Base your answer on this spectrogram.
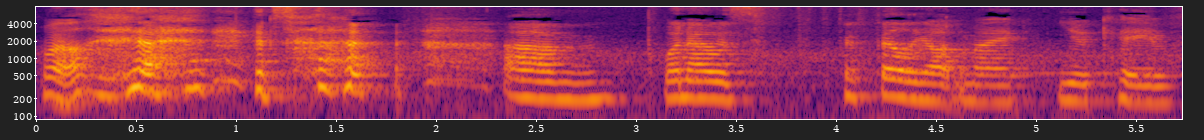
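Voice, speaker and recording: Slow-talking hesitant woman from Canada. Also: mid-range voice, expressive. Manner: hesitant, many fillers, laughs often. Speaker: guest, researcher. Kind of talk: casual conversational interview. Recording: roomy with faint ambient noise.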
